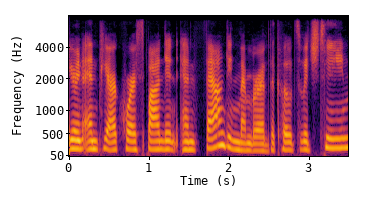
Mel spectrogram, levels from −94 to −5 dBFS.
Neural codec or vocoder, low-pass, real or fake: codec, 16 kHz, 1 kbps, FreqCodec, larger model; 7.2 kHz; fake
